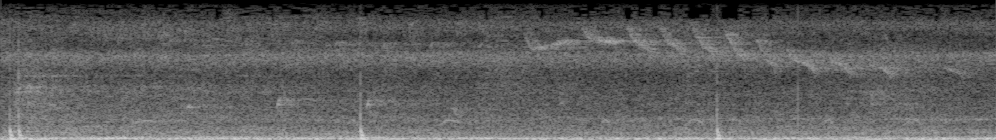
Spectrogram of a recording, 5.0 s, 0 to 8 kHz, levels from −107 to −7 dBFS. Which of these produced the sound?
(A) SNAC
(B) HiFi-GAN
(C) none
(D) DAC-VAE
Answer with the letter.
C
